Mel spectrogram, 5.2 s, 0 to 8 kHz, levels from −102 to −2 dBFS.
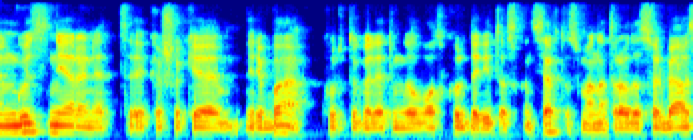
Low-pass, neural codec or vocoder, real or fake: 7.2 kHz; none; real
